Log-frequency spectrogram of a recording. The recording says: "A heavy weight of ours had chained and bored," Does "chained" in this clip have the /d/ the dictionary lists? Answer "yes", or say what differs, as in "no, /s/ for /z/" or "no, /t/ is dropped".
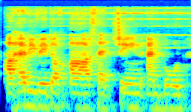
no, /d/ is dropped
